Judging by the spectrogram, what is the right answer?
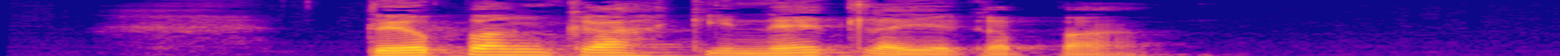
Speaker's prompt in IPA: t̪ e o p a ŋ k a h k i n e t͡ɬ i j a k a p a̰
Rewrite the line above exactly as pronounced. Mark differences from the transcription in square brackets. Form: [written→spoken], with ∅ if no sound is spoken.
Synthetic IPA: t̪ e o p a ŋ k a h k i n e t͡ɬ [i→a] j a k a p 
